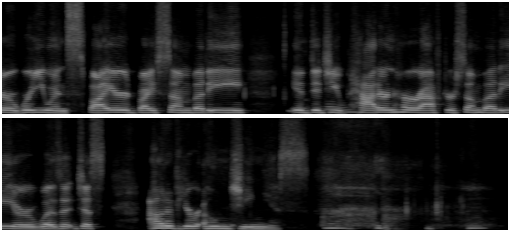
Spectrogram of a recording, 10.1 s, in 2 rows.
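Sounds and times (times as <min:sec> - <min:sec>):
speech: 0:00.0 - 0:10.0
person sneezing: 0:08.3 - 0:09.2
short vocal sounds: 0:08.3 - 0:10.1.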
